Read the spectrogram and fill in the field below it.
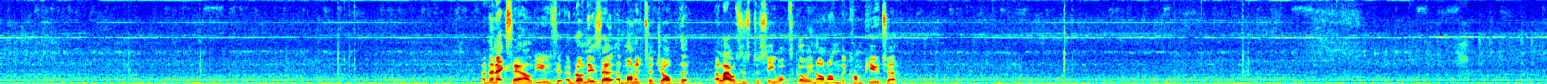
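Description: A computer hums steadily.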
